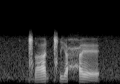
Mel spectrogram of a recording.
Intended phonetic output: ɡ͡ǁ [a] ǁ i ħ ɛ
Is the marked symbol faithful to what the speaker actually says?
yes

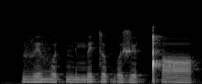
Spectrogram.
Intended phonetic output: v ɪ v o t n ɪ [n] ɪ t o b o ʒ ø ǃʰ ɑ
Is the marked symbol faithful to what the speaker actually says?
no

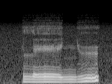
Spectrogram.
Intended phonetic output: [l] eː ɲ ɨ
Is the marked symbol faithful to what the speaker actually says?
yes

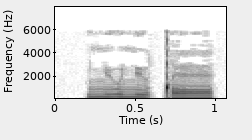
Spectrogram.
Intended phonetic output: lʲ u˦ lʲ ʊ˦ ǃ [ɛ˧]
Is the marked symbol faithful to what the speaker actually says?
yes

